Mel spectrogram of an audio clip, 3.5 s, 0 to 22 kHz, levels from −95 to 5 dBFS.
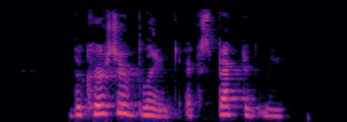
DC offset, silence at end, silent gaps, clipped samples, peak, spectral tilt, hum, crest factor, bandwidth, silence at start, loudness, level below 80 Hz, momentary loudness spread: under 0.1%; 0.65 s; none; under 0.1%; -20 dBFS; -3 dB/octave; none; 20 dB; 16 kHz; 0.7 s; -37 LUFS; -84 dBFS; 14 LU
